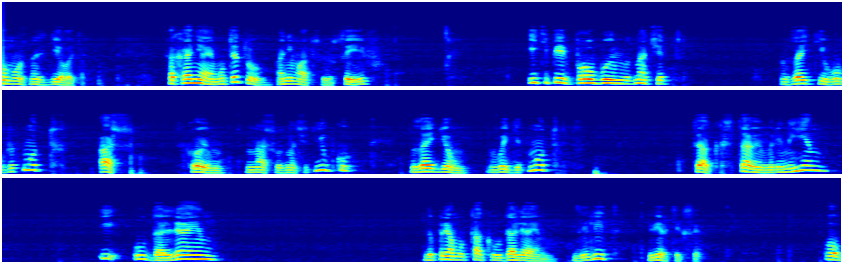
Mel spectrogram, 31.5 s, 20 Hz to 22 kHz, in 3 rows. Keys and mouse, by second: 2.5-5.1 drag, 8.4 click, 10.0 click, 11.2 click, 12.2 h, 13.4 click, 15.6-16.9 drag, 17.5 click, 19.7 click, 21.8 click, 22.1-26.4 drag, 28.1 Delete, 30.8 click.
